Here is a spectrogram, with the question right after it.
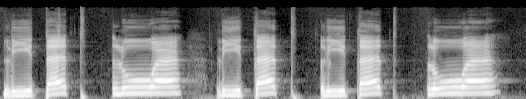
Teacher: Pengucapan huruf ta disertai mengalirnya udara. Tidak dipantul namun sedikit tertahan suaranya.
